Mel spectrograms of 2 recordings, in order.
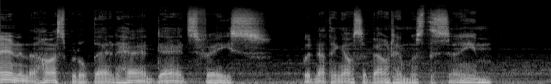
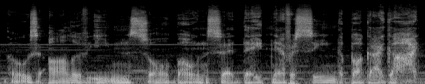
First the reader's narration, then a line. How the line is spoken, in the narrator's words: told me, his voice low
